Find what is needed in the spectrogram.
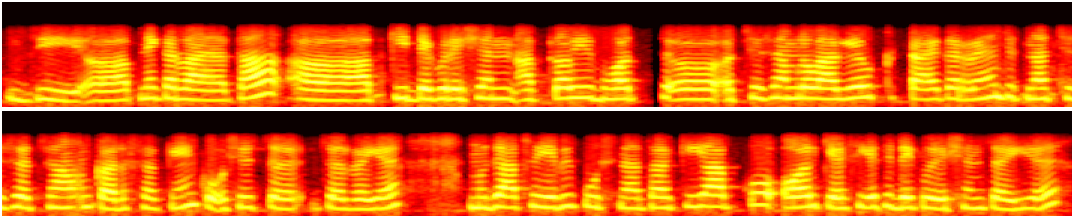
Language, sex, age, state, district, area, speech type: Urdu, female, 18-30, Delhi, Central Delhi, urban, conversation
